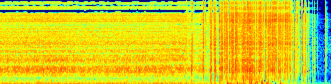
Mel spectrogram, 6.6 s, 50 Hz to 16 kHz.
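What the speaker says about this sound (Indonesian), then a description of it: "Ini Conic Fountain ukuran 5 inci air mancur." A 5-inch Conic Fountain firework burns in an open rice field with a loud, steady roaring hiss, then breaks into dense, sharp crackling pops before cutting out abruptly.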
